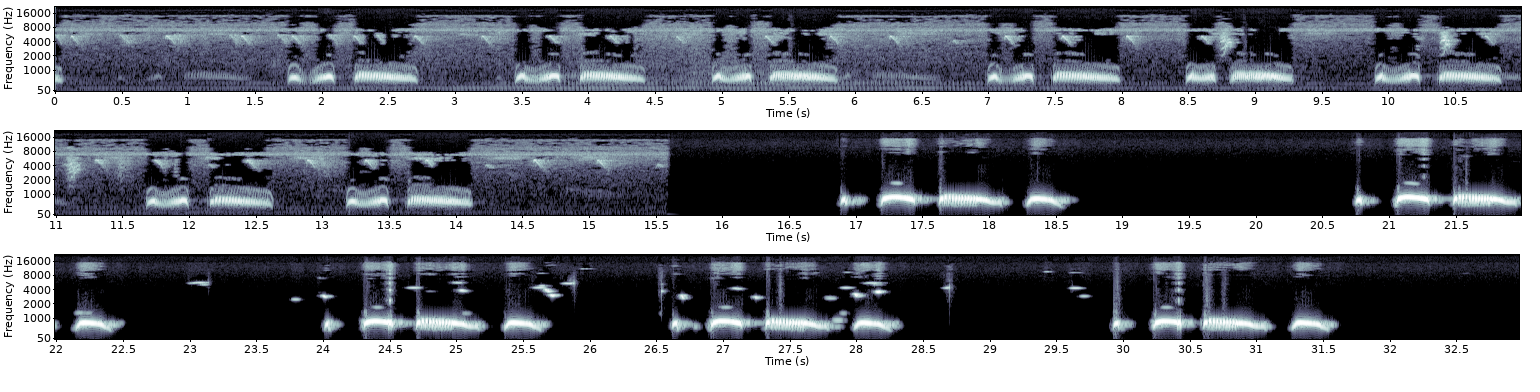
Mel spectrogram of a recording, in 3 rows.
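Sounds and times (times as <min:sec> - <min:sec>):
dove cooing: 0:00.0 - 0:14.3, 0:16.9 - 0:18.7, 0:20.8 - 0:22.5, 0:24.0 - 0:25.8, 0:26.6 - 0:28.4, 0:29.9 - 0:31.6
small bird chirping: 0:00.0 - 0:15.6, 0:16.9 - 0:18.7, 0:20.8 - 0:23.2, 0:23.8 - 0:28.8, 0:29.5 - 0:31.6.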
